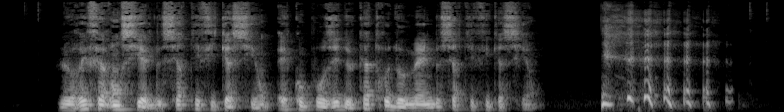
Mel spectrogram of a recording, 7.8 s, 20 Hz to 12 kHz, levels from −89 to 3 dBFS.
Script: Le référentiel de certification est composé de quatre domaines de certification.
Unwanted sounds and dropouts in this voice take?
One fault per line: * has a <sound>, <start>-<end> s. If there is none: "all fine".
* has a laugh, 6.0-7.4 s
